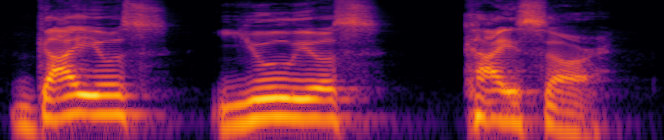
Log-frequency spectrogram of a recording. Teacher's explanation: Note that the diphthongs AI and AE are both pronounced I. We pronounce the initial I in Julius like a Y, Julius.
